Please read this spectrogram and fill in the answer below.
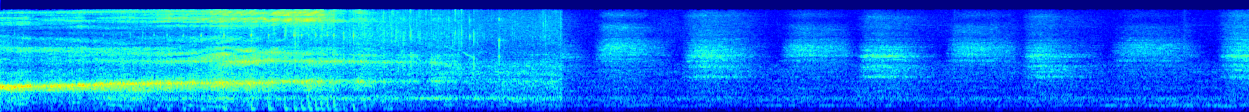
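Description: A sustained tone that slowly rises in pitch over a hiss, fading out over the first five seconds. It gives way to a woman's heavy breathing, about one breath a second.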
